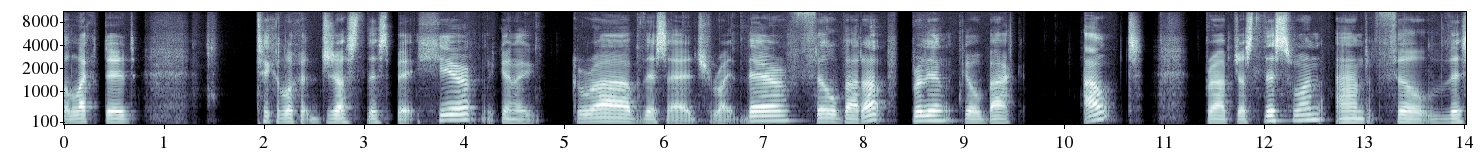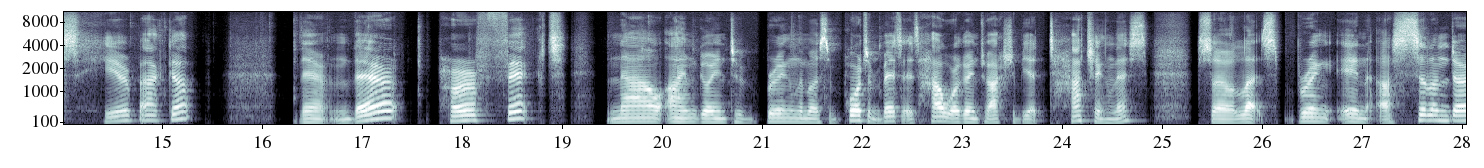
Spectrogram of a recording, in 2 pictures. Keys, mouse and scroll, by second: 1.9 /, 3.3 middle click, 4.6 click, 5.7 2, 6.1 click, 6.7 shift+click, 7.5 typing, 8.0 Tab, 8.5-8.9 typing, 10.2 typing, 11.3 double click, 11.8 typing, 12.2 middle click, 13.9 typing, 15.4 Tab, 16.0 shift+click, 17.5 Tab, 18.2 middle click, 20.0 /, 21.0 /, 21.3 shift+right click, 22.2 typing, 25.3 typing, 27.3 click.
